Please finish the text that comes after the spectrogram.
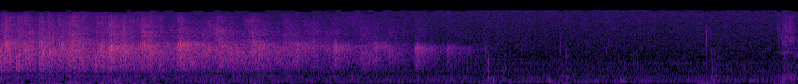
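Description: A church men's seminar audience claps to welcome a speaker: a bright, full burst of many hands that thins and fades out over about four seconds, leaving a quiet room.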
